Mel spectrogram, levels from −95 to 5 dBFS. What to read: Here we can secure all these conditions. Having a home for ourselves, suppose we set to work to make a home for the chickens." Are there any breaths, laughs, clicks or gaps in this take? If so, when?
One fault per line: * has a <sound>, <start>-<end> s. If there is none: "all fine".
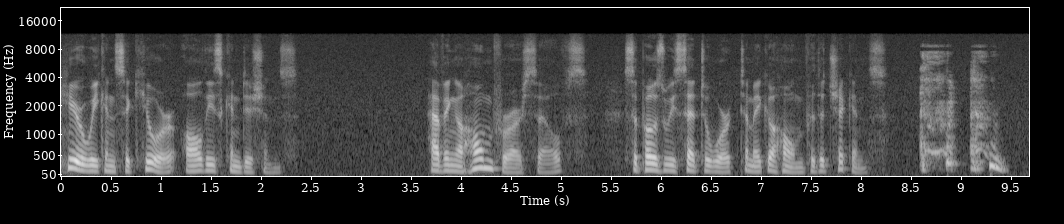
* has a cough, 8.6-9.5 s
